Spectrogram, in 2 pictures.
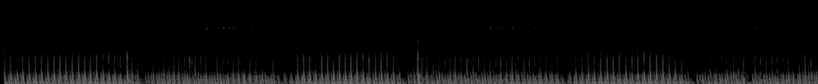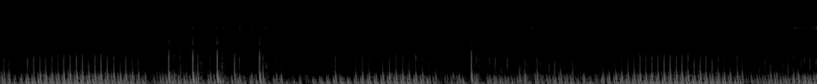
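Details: Sleeping Munchkin kitten snoring and snorting: deep, rough rattling breaths come in bursts about once a second, separated by short pauses, with faint airy whistling snorts riding on top.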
